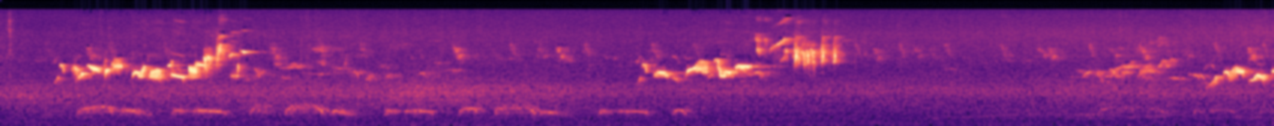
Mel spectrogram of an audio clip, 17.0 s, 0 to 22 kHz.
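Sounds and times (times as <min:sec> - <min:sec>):
bird cooing softly: 0:00.6 - 0:10.1, 0:12.6 - 0:16.9
common blackbird Turdus merula singing: 0:00.7 - 0:11.5, 0:13.8 - 0:16.9.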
